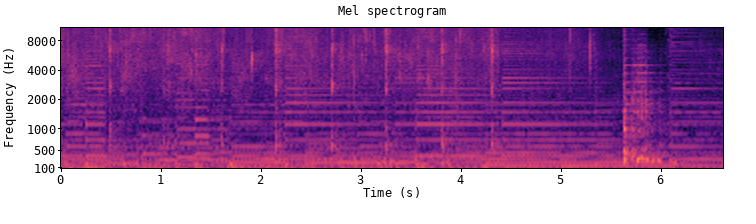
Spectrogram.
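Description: Potatoes sizzle and crackle in hot mustard oil in a pan, a steady frying hiss with a brief stir near the end.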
